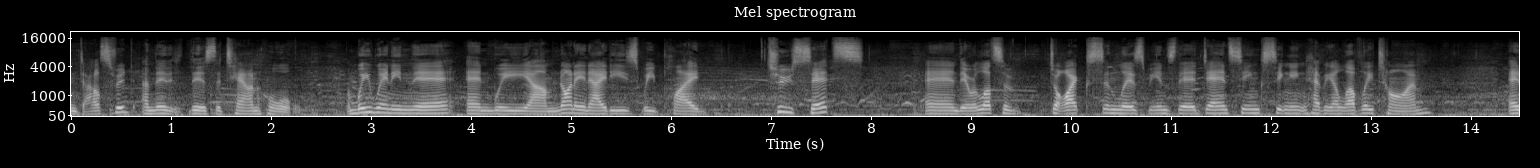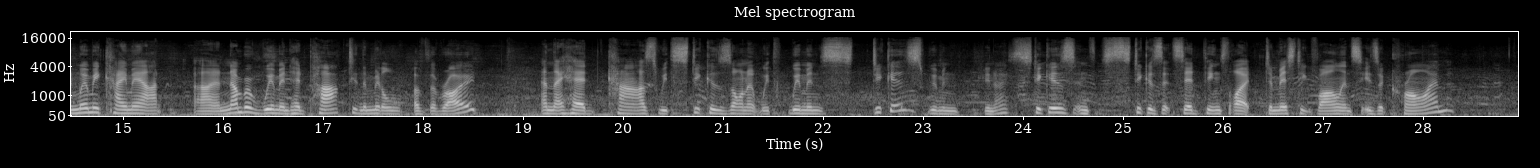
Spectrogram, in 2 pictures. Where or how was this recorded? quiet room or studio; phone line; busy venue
busy venue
